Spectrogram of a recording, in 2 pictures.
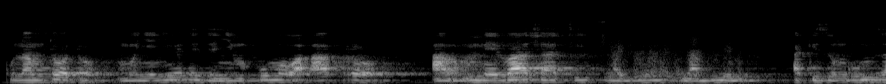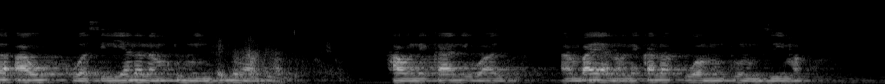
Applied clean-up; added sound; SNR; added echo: neural separator model SepFormer DNS4.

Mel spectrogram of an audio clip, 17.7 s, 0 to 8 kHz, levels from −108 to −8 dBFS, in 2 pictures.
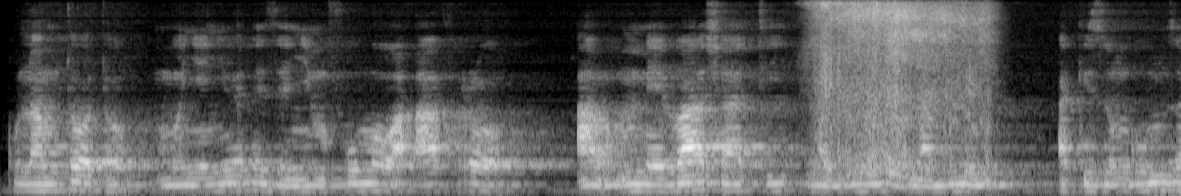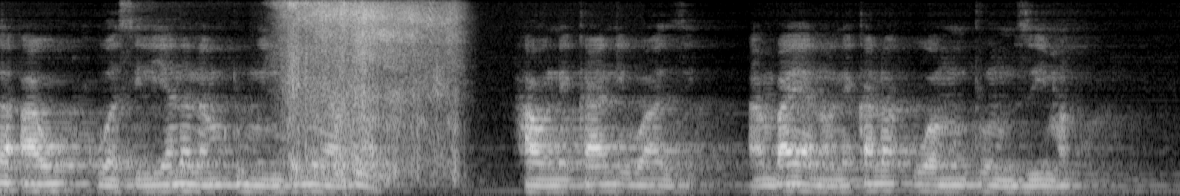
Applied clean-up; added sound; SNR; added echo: none; Respiratory sounds; 1 dB; reverberation time 1.3 s.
